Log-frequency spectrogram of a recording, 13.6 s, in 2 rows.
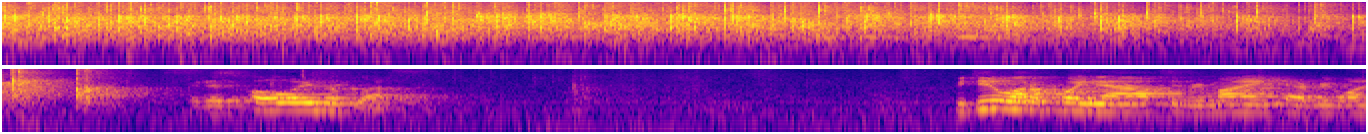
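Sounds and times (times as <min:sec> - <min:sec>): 
applause for the musicians: 0:00.0 - 0:07.5
speech: 0:11.7 - 0:13.6.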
